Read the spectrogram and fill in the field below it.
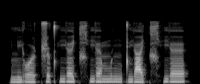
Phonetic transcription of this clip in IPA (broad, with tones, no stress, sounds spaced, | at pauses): l j o˧˥ ʊ̯ ʈ͡ʂ ɻ̩˧ t̪ʰ j ɛ˥˩ t͡ɕʰ j ɛ˥ m i˥˧ ŋ t̪ j ä˥˩ t͡ɕʰ j ɛ˥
